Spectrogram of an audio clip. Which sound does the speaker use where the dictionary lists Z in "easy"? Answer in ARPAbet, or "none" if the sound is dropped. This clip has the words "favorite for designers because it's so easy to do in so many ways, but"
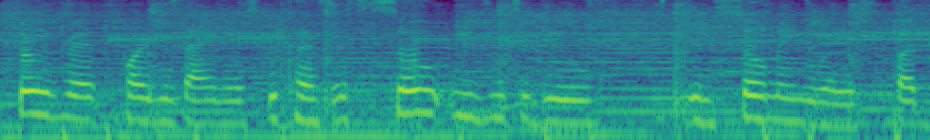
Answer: Z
